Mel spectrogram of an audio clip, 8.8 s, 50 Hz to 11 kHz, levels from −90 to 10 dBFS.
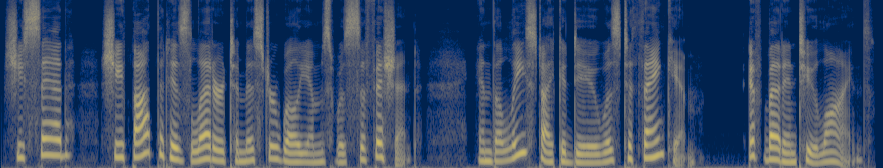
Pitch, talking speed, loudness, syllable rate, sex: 215 Hz, 185 wpm, -19 LUFS, 4.3 syllables/s, female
